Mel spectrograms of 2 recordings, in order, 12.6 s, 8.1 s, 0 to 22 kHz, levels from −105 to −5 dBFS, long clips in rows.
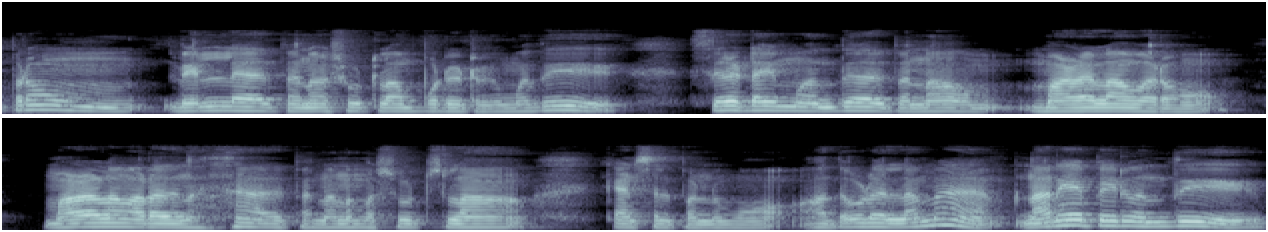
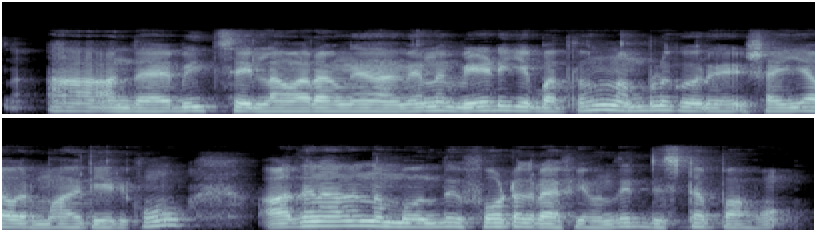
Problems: low volume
